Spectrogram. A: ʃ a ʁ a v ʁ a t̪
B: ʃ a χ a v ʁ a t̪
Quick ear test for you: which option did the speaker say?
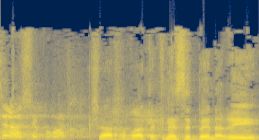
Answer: B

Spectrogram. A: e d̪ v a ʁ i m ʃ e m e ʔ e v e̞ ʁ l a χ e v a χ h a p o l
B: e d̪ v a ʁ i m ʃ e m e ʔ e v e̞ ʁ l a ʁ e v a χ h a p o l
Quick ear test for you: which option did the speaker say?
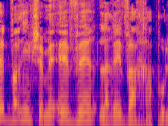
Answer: B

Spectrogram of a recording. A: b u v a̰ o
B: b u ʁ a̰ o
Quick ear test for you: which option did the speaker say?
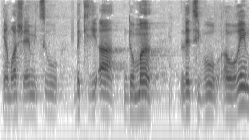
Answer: B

